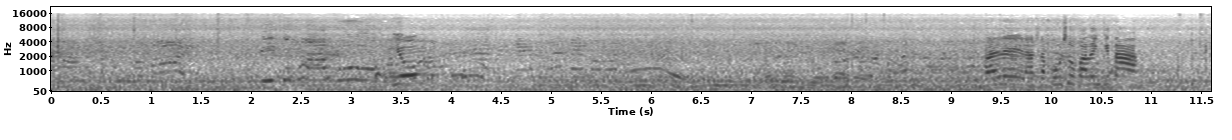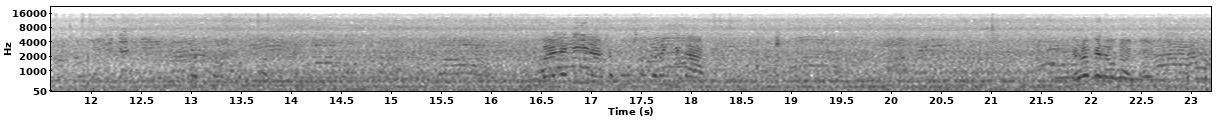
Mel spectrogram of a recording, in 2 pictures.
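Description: Water splashes and laps steadily outdoors.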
